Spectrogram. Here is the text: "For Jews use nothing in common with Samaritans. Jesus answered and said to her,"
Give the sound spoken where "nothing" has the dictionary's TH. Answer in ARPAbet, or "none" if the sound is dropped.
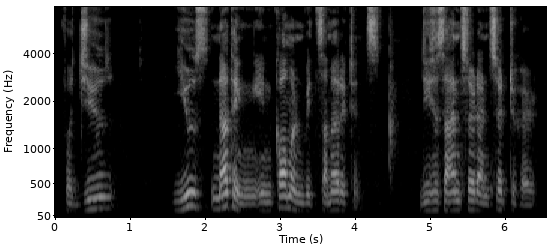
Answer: T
